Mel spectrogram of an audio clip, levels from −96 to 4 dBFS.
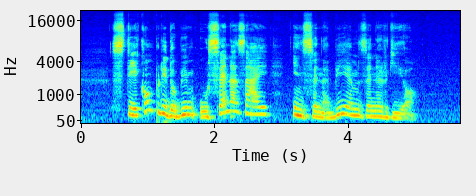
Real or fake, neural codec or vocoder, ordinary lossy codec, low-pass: real; none; none; none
